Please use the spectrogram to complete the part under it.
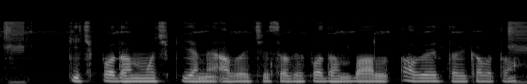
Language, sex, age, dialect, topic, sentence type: Maithili, male, 18-24, Angika, agriculture, question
